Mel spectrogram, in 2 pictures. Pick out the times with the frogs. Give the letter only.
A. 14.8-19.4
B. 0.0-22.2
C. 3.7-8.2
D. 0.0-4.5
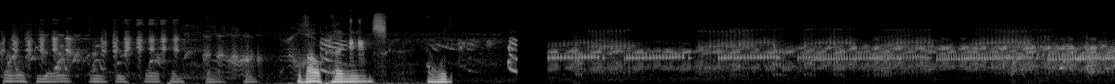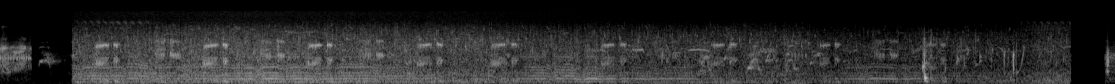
B.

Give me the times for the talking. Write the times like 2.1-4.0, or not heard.
0.0-4.5.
